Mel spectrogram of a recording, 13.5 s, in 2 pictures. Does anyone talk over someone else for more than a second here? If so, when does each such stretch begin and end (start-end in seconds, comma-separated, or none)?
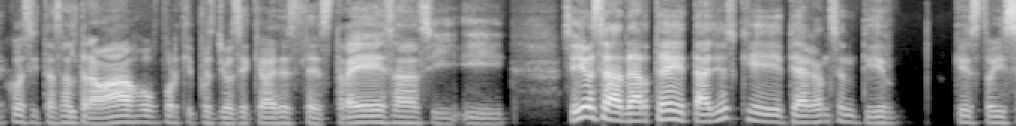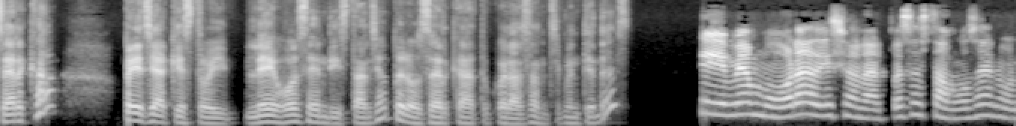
none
